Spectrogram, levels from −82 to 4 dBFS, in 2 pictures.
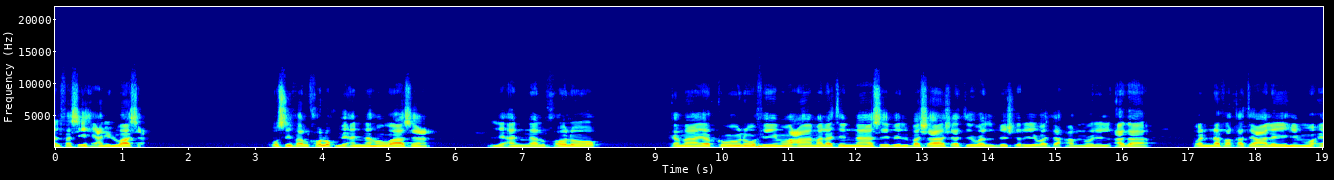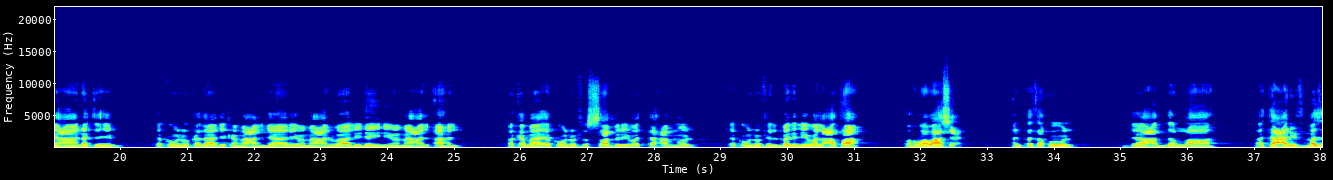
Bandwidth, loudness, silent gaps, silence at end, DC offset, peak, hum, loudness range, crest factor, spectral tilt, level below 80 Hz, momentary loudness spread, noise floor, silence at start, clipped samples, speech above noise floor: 11 kHz; -27 LUFS; none; 0 s; under 0.1%; -6 dBFS; none; 5 LU; 22 dB; -5.5 dB/octave; -56 dBFS; 11 LU; -76 dBFS; 0 s; under 0.1%; 50 dB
